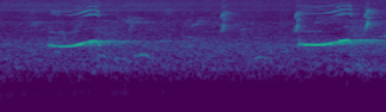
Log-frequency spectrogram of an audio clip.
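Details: Male Eastern koel at Hervey Bay, Queensland: two loud whistled calls, each rising then holding a steady note, about two and a half seconds apart. Faint chirps from other birds are heard between them.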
